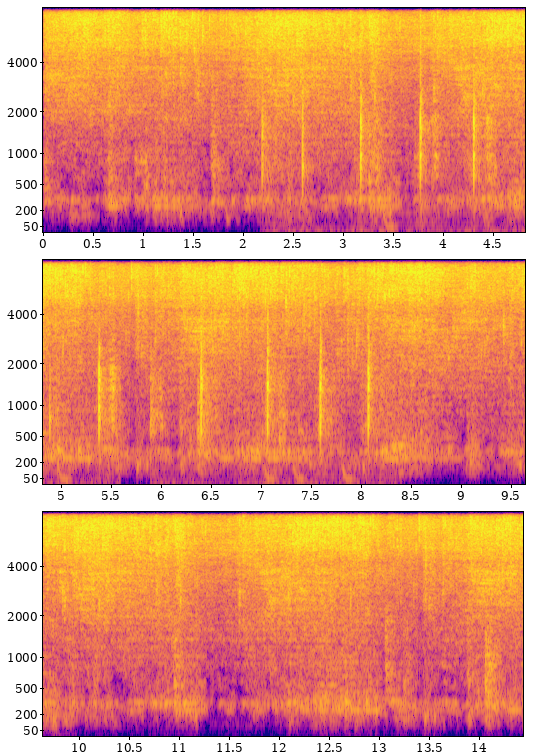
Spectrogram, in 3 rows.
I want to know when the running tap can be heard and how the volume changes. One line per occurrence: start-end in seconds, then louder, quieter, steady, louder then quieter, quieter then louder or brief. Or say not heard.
0.0-14.4 steady.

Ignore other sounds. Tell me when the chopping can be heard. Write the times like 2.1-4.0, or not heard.
2.1-8.3.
